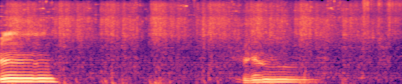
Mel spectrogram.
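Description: Hooves trot softly through tall grass.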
